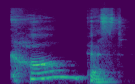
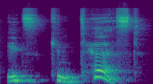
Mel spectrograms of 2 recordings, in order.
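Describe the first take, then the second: First: The stress is on the first syllable. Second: The stress is on the second syllable. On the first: It is used as a noun. "If it's a noun, then of course you have con is the first syllable" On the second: It is used as a verb. "But when it is a verb"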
